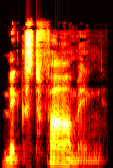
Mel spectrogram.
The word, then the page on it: mixed farming: British English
